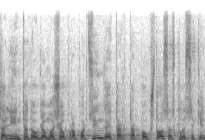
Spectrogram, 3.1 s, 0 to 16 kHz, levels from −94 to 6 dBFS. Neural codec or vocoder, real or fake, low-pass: none; real; 14.4 kHz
